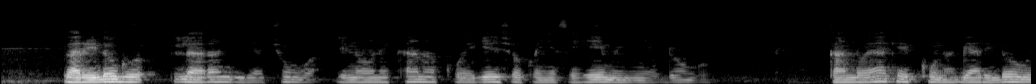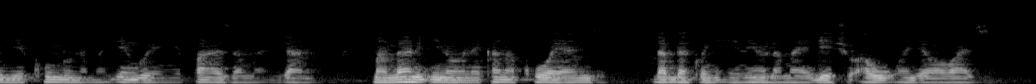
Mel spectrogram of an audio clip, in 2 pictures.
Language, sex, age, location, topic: Swahili, male, 25-35, Nairobi, finance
